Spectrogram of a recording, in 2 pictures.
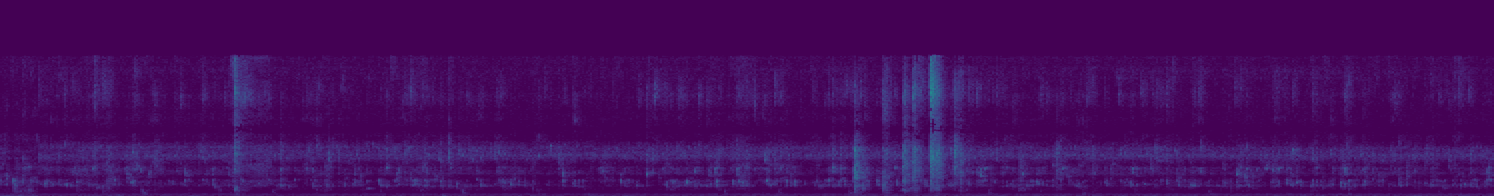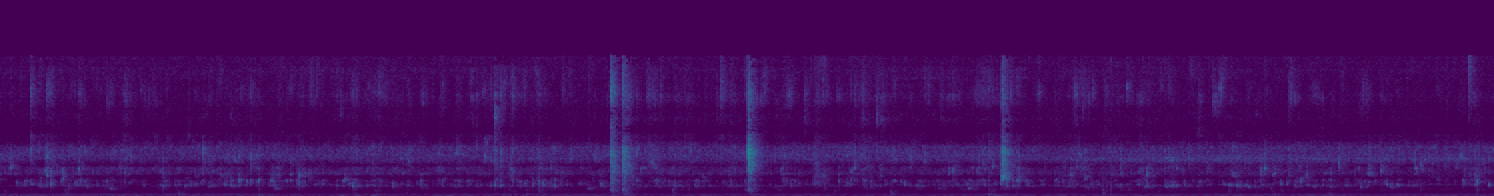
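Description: Faint aquarium water sound: a soft trickling and dripping over a steady low hum, with a few short clicks scattered through.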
